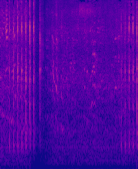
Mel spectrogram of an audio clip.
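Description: Small hammer tapping nailhead trim nails into a wood-framed upholstered board: a quick run of light metal taps at the start and another near the end, with a quieter spell between.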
